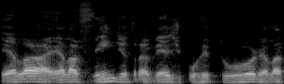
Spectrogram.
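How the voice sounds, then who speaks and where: A man talks in a somewhat breathy voice. The recording is very clean, with a silent background. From Paraná, southern Brazil (Londrina). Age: 50s. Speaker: sales mentor. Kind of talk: casual chat.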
